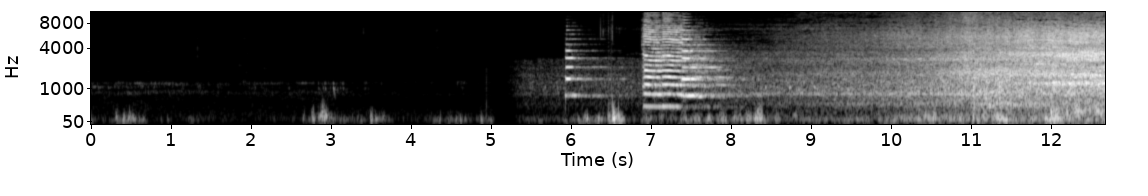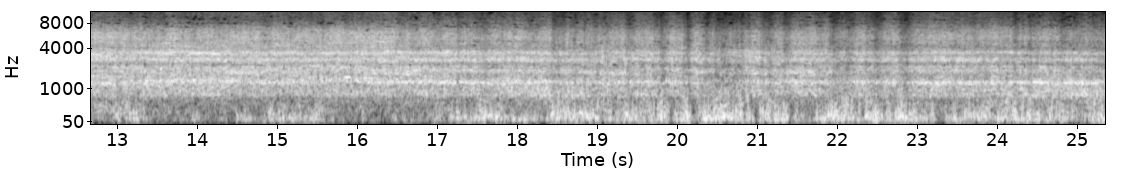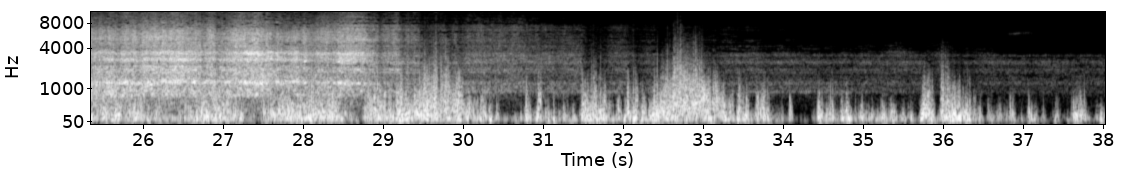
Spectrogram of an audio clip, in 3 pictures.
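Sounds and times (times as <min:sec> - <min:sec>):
diesel locomotive engine: 0:00.0 - 0:38.0
wagons rumbling on rails: 0:05.5 - 0:37.7.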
